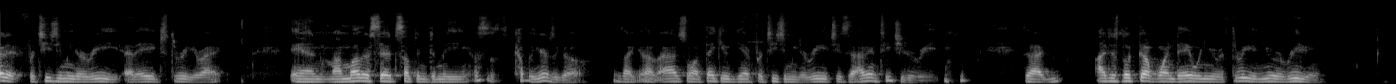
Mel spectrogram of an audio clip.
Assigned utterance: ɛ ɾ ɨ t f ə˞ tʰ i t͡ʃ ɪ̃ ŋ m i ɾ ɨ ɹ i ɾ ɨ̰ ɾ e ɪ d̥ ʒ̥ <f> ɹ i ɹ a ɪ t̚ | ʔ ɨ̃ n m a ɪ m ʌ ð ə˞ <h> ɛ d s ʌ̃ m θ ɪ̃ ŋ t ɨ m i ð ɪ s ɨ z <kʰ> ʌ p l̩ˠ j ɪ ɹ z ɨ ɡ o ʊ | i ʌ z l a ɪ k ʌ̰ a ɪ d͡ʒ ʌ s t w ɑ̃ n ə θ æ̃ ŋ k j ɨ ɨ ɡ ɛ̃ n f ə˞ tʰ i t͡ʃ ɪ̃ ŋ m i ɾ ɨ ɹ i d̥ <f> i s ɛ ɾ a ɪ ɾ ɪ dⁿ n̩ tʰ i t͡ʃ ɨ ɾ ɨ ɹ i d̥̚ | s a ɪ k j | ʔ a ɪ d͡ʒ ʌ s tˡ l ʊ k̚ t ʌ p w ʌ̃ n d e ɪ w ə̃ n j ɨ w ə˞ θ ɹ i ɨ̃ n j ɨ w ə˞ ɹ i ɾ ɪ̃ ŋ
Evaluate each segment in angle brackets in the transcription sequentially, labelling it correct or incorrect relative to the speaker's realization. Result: incorrect: θ, incorrect: s, correct, incorrect: ʃ

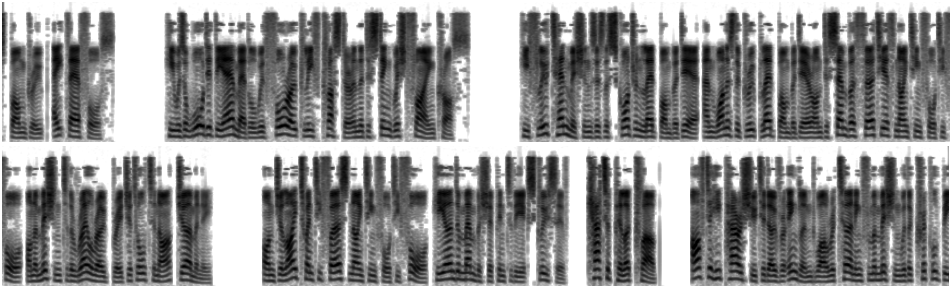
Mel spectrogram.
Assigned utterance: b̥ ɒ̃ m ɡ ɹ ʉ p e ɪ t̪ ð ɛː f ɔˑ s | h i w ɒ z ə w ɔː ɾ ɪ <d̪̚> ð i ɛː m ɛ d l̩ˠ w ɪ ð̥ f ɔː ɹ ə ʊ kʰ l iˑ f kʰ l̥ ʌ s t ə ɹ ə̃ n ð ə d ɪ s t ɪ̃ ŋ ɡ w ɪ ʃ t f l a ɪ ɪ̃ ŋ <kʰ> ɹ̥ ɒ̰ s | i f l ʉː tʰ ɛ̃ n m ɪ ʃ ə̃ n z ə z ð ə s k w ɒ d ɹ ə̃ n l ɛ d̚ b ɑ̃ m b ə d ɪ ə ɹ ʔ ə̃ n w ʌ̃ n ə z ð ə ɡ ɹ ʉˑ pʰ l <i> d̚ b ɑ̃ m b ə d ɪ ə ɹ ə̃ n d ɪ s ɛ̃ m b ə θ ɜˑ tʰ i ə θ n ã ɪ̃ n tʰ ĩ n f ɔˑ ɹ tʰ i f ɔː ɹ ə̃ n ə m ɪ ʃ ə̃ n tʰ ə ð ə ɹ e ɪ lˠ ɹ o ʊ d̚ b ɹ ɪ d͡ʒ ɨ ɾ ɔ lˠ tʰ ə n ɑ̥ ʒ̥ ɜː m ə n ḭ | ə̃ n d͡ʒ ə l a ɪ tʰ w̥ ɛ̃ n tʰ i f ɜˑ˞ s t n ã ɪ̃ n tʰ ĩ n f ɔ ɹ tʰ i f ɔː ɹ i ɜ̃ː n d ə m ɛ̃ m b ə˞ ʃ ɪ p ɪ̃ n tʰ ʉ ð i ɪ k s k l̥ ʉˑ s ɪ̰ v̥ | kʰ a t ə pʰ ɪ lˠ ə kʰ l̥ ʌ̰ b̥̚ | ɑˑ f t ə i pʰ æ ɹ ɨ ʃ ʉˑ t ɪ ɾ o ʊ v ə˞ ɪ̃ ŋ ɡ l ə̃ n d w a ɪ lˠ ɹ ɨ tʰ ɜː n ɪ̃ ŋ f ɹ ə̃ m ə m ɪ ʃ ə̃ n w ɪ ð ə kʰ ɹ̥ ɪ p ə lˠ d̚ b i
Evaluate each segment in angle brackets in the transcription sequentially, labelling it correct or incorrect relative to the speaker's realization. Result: correct, correct, incorrect: ɛ

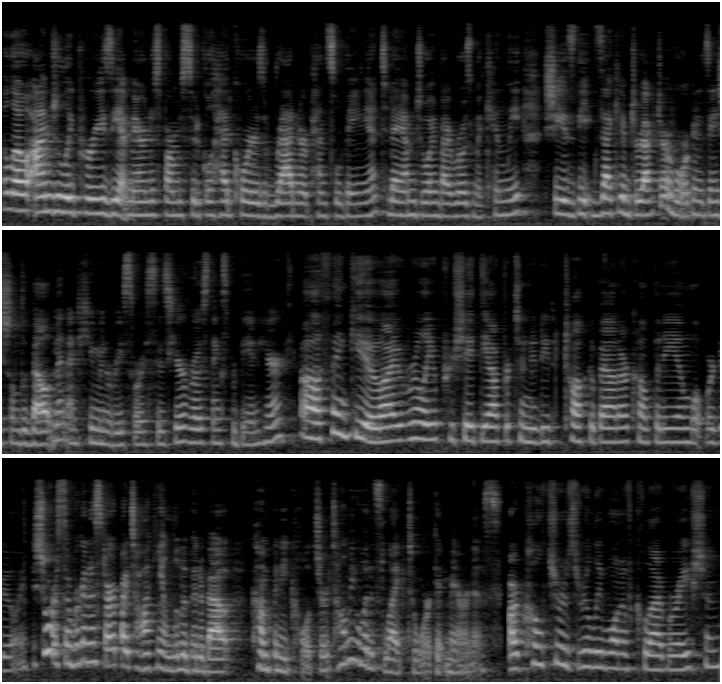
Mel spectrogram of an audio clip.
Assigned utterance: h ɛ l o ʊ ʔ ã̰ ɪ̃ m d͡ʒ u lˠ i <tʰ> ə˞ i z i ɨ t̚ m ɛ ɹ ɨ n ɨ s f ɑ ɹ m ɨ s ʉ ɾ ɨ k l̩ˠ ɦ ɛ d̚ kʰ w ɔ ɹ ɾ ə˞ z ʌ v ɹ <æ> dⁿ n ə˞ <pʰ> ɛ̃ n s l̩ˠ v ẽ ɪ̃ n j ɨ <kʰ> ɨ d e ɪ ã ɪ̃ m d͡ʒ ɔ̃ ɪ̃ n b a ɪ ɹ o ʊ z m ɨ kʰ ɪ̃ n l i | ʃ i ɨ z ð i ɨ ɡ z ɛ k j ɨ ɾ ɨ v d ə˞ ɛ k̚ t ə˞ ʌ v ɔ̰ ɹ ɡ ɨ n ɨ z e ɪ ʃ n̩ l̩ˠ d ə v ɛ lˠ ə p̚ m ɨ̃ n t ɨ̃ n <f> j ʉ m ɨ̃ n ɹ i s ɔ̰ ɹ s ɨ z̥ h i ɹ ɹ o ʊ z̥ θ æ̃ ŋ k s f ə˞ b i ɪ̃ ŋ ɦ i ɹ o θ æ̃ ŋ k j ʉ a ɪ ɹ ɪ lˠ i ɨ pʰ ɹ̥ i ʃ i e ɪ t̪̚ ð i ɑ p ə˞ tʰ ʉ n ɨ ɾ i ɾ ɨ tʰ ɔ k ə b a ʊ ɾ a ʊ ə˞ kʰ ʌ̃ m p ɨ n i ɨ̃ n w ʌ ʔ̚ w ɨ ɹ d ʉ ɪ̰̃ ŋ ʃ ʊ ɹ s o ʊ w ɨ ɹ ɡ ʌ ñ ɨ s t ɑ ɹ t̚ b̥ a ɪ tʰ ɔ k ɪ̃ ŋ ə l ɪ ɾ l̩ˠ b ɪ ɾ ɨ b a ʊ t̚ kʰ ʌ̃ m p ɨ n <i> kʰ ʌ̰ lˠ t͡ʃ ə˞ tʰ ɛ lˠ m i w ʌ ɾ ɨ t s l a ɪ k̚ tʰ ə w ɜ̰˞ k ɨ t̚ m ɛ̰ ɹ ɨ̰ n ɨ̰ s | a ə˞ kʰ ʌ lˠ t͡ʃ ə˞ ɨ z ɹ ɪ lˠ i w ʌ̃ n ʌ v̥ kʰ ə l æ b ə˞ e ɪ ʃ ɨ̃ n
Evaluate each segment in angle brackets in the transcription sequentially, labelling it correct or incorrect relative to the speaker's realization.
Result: incorrect: pʰ, correct, correct, incorrect: tʰ, incorrect: h, correct

